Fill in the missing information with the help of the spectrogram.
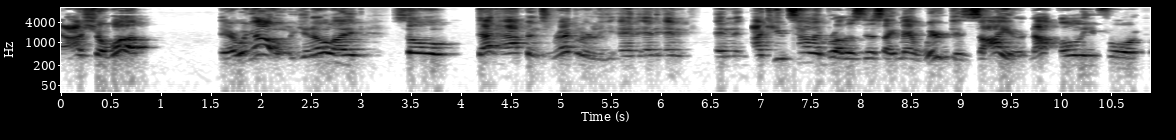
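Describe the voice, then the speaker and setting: A man with an American accent, talking casually as an interview guest, animated and jumping sharply in pitch. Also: measured pace, roomy sound, low-quality recording. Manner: animated, with big jumps in pitch. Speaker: interview guest, travel vlogger. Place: Asia.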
